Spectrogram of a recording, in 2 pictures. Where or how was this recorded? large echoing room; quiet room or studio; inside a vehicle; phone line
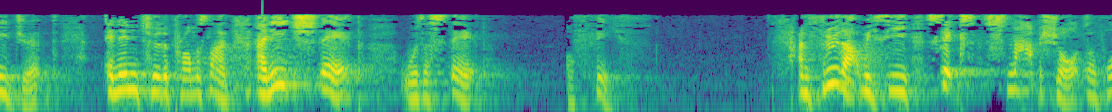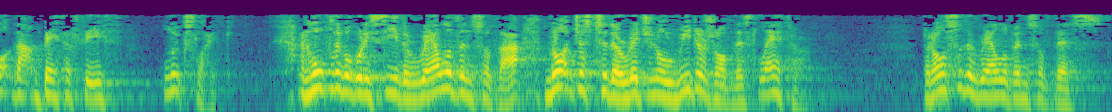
large echoing room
